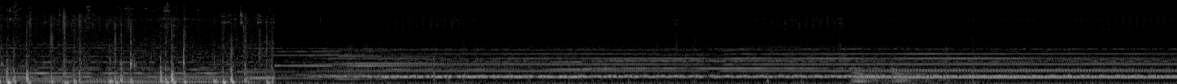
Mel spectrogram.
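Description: A horse in the video game Kingdom Come: Deliverance clip-clops in a rapid, rhythmic hoof pattern for a few seconds, then stops under steady tonal game music that fills the rest of the clip.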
